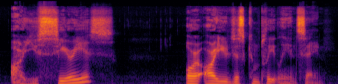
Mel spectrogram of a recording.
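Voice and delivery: ordinary talk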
